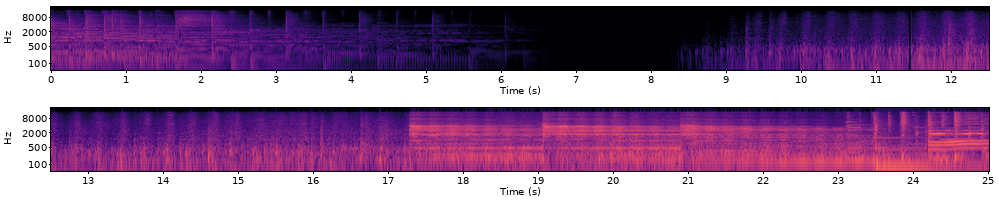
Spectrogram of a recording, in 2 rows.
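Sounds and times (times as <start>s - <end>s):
guitar music: 0.0s - 5.0s, 17.3s - 25.0s
train clickety-clack on rails: 8.4s - 22.0s.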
